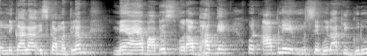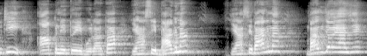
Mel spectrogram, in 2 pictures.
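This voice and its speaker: A male Hindi teacher giving an exam-prep grammar lesson, explaining patiently, repeating each point and checking that students follow. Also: extremely high pitch.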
